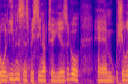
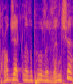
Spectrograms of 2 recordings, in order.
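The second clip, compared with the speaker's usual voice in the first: Liverpudlian accent, put on. Repeating a project's code name for a co-host, in a Liverpudlian accent. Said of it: "I'll do it in Liverpudlian".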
